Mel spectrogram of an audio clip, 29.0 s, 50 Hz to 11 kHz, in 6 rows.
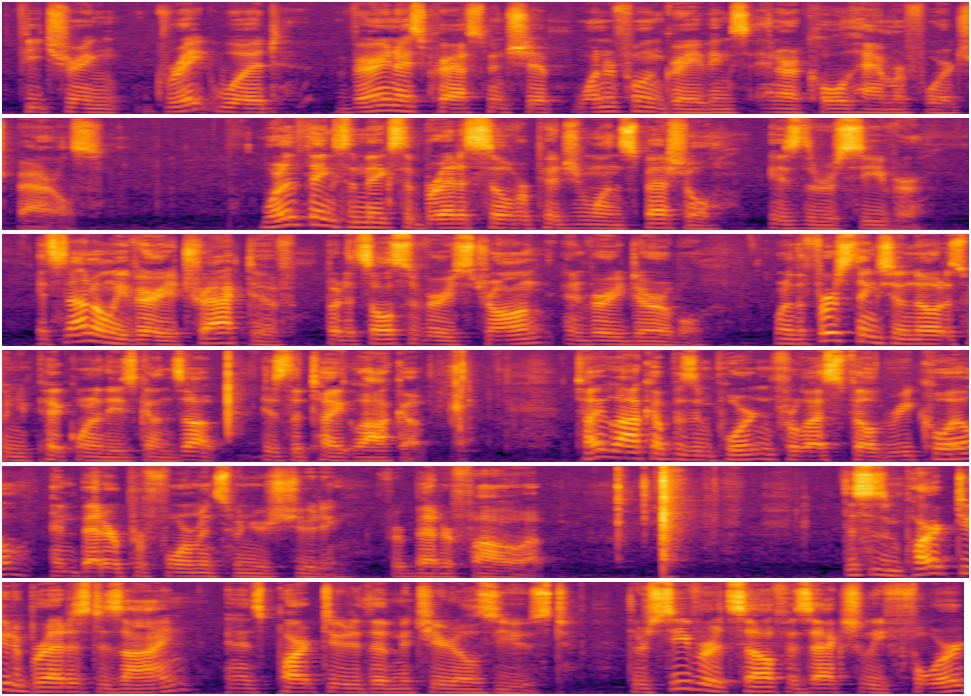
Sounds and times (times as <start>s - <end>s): Speech: 0.1s - 5.4s, 6.1s - 16.7s, 17.4s - 22.1s, 23.6s - 28.9s.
